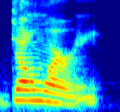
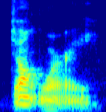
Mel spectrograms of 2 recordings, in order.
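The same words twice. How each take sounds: First: Said in the usual way. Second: A much lower, softer don't worry; playful deep-voiced reassurance. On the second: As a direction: drop it way down low and soft. Repeating reassurance to viewers.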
